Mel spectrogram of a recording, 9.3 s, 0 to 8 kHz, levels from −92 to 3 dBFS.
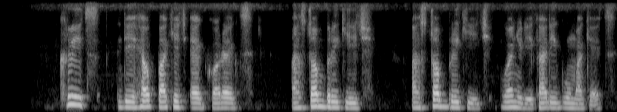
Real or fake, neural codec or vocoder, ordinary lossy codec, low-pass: real; none; none; 7.2 kHz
